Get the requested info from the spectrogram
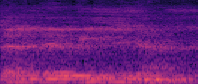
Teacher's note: hujung lidah letakkan pada bawah dua gigi atas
